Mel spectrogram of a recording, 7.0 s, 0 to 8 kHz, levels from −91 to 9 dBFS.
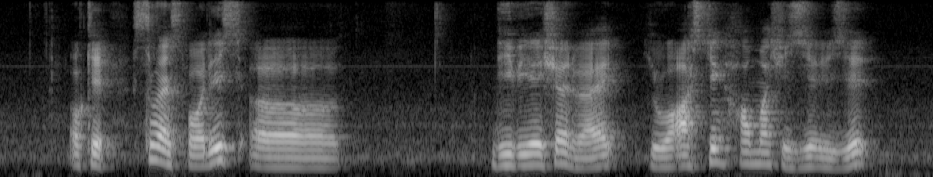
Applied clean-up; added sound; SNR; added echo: none; none; none; none.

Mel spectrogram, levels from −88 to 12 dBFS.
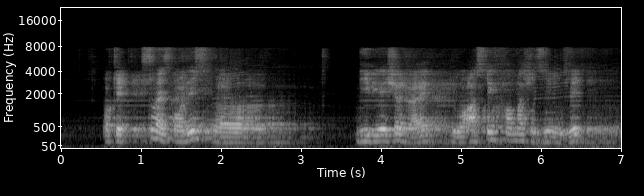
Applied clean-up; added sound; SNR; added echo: neural separator model SepFormer DNS4.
